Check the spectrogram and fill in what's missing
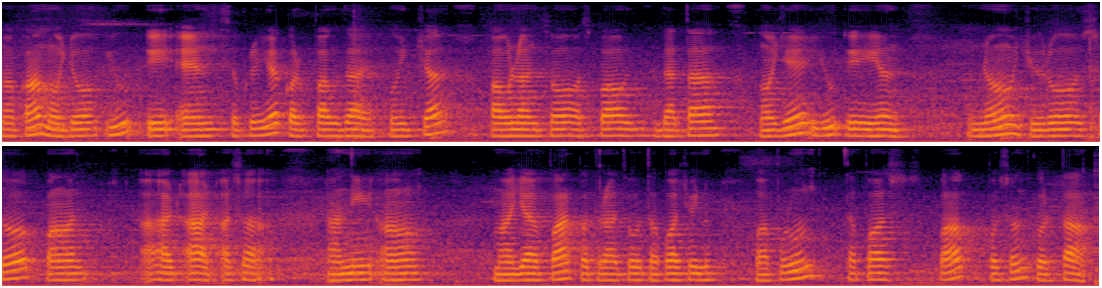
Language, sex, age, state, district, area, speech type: Goan Konkani, male, 45-60, Goa, Pernem, rural, read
